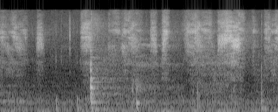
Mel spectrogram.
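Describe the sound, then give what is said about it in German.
Faint pen-on-paper writing, with a few soft, irregular scratching strokes and light rubs at low volume and no talking. “schreibe noch kurz zu Ende.”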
